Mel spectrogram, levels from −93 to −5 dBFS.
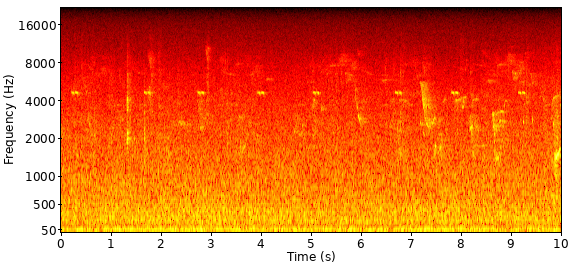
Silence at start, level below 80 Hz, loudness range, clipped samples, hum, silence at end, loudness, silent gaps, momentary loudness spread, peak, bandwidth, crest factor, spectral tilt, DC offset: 0 s; -32 dBFS; 2 LU; under 0.1%; none; 0 s; -26 LUFS; none; 4 LU; -6 dBFS; over 20 kHz; 20 dB; -4 dB/octave; under 0.1%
